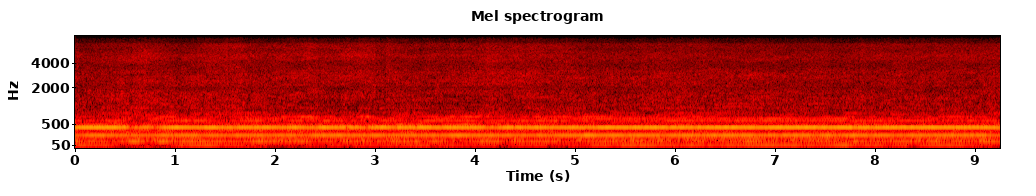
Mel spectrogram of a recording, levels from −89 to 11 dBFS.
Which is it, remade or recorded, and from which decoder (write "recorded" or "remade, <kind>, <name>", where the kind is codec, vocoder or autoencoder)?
remade, codec, DAC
